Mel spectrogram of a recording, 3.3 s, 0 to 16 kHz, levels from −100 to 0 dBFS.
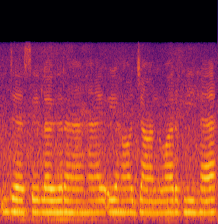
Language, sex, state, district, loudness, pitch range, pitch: Hindi, female, Chhattisgarh, Raipur, -15 LUFS, 195-200 Hz, 195 Hz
